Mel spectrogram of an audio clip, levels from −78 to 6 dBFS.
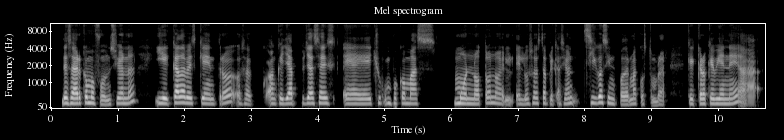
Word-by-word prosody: de 210 - +5
saber 200 0 +7
cómo 220 -2 +4
funciona, 200 - -1 0.3
y, 205 -1 +5
eh, 195 - +1
cada 225 0 +8
vez 205 -1 +3
que 200 -2 +2
entro, 210 +7 -1
o - - -6
sea, 180 -3 -6 0.2
aunque 190 -1 -1
ya, 195 0 +3
pues, 195 - -14
ya 205 -1 +5
sé, 210 +2 +2
se 210 - +5
s 205 - -8
eh, 185 0 0
hecho 190 +3 -6
un 205 - -4
poco 200 0 -3
más 190 0 -2 0.2
monótono 195 +1 0
el - - -7
el 175 +1 -4
uso 190 +3 -4
de - - -1
esta 210 +1 -2
aplicación, 195 0 -7
sigo 225 0 +2
sin 210 -4 -2
poderme 160 +3 -2
acostumbrar, 160 -7 -9 0.3
que 185 - -3
creo 190 0 +3
que 190 0 +2
viene, 190 +4 +1
ah, - - -2
195 Hz, 225 wpm, -22 LUFS, 185-210 Hz, 0.3 s, cada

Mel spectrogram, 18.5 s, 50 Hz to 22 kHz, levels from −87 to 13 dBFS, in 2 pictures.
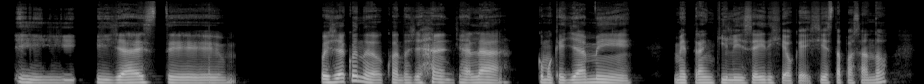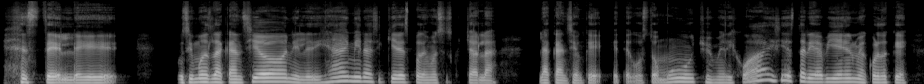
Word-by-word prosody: Y 130 -5 -4 0.2
y 135 -2 -2
ya 135 +1 +4
este, 130 -4 -1 0.9
pues 150 -1 +4
ya 170 +2 +5
cuando 160 - +2
cuando 130 -1 -2
ya 135 +1 -3 0.3
ya 135 -1 0
la 135 +1 +1 0.2
como 135 -2 0
que 130 +1 -1
ya 140 +2 +3
me 140 -5 +1 0.4
me 135 0 +2
tranquilicé 130 -1 0
y 135 - +2
dije: 135 -1 -1
"Okey, 120 +1 -3
sí 135 - -3
está 130 0 -1
pasando", 130 +7 -2 0.5
este, 150 -3 +4
le 130 +1 +2 0.6
pusimos 155 +3 +3
la 160 -2 +5
canción 180 +5 +4
y 150 - 0
le 135 0 -1
dije: 140 +5 -3
"Ay 205 +2 +2
mira, 200 -2 +1
si - - -15
quieres 160 -2 +1
podemos 130 -4 -2
escuchar 125 -1 -4
la 120 -1 -2 0.4
la 130 0 0
canción 120 -1 -1
que - - -3
que - - -7
te - - -8
gustó - - -4
mucho". 175 +1 -1
Y - - -3
me 135 0 -5
dijo: 130 0 -3
"Ay, 245 0 -1
sí, 240 - -4
estaría 190 -7 +1
bien". 170 +1 0
Me 155 - 0
acuerdo 145 +1 0
que, 135 -3 -2
140 Hz, 180 wpm, -23 LUFS, 130-160 Hz, 0.9 s, ya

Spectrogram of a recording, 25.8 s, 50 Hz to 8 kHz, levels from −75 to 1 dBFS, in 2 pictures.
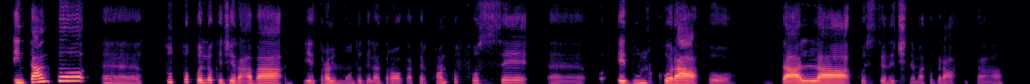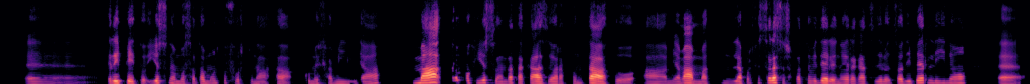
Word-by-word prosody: Intanto, 340 +10 +5
ehm, 195 -2 -10 0.3
tutto 260 0 -4
quello 230 -3 +2
che 225 -1 -5
girava 210 +1 +1 0.2
dietro 200 +2 -6
al 200 -1 -2
mondo 190 +2 -13
della 175 -3 -9
droga, 155 -3 -9
per 185 +4 -16
quanto 235 +3 -9
fosse, 225 0 -8 0.2
ehm, 175 -2 -17 0.2
o 300 +1 -21
edulcorato 195 -6 +2 0.5
dalla 190 +1 +6
questione 195 +2 -13
cinematografica 165 -2 -14 0.6
ehm, 165 +3 -19 0.2
ripeto, 190 -4 -1
io 200 +2 -4
sono 200 -1 -12
mo 175 0 -13
stata 180 +1 -11
molto 190 +3 -17
fortunata 165 -4 -15
come 175 -2 -17
famiglia, 165 +3 -14 0.4
ma 225 +4 +7
dopo 225 -1 -11
che 210 -1 -25
io 225 - -4
sono 200 -7 -14
andata 180 +3 -8
a - - -13
casa 180 -2 -1
e - - -6
ho - - -4
raccontato 170 -3 0
a 170 -3 -13
mia 180 0 -14
mamma, 170 -6 -1
mhmm, 185 -3 -27
la 180 -1 -3
professoressa 205 +3 0
ci 185 - -17
ha - - -36
fatto 180 +2 -16
vedere 195 -3 -1
noi 175 +2 -10
ragazzi 175 0 -11
dello 165 -2 -11
Zoo 185 - -6
di 175 -1 -13
Berlino, 195 -2 -7 0.3
ehm, 145 0 -8
190 Hz, 135 wpm, -22 LUFS, 170-210 Hz, 0.6 s, ma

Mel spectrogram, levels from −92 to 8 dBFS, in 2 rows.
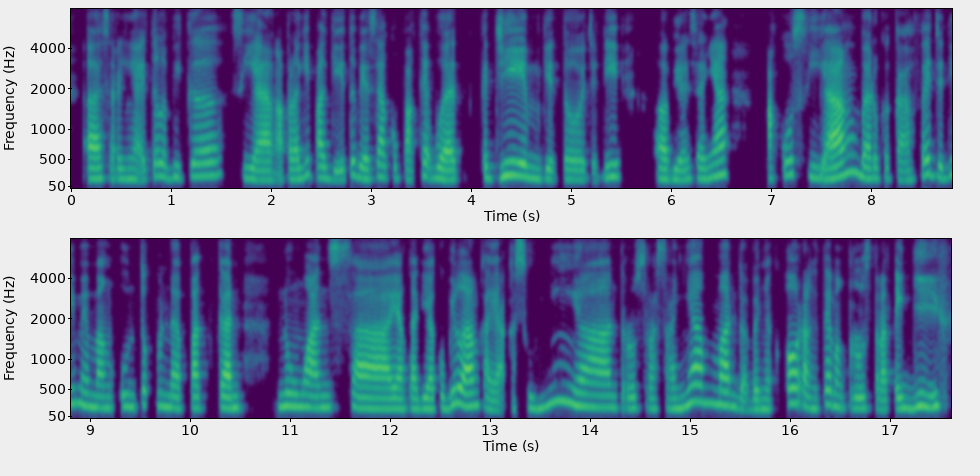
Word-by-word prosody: eee, 175 0 +4
seringnya 170 0 -4
itu 210 - -8
lebih 195 -1 -5
ke 210 -1 -2 0.3
siang. 155 -4 0
Apalagi 165 +8 -1
pagi 170 -5 -1
itu 230 - -1
biasa 185 +2 0
aku 180 - -9
pakai 160 +2 -1
buat 160 -3 +3 0.2
ke - - 0
gym, 210 -2 +2
gitu. 160 0 -3
Jadi, 200 +6 -4 0.4
eee, 170 -1 +3
biasanya 175 +8 0 0.4
aku 235 +1 -3
siang 210 +4 +4
baru 175 -4 0
ke 175 - -8
cafe, 160 +8 -2
jadi 205 0 -4
memang 200 -7 -1
untuk 205 +4 -4
mendapatkan 185 -2 +1 0.4
nuansa 195 -4 +3
yang 170 -1 +1
tadi 170 0 0
aku 170 +1 +1
bilang, 225 -2 +6
kayak 160 -6 -2
kesunyian, 200 - 0
terus 175 +1 -5
rasa 170 0 -5
nyaman, 240 +2 +3
nggak 170 -4 -4
banyak 160 0 -2
orang. 240 -8 +4
Itu 175 - -6
emang 200 -2 -3
perlu 180 0 -1
strategi. 180 +5 0
185 Hz, 155 wpm, -24 LUFS, 170-210 Hz, 0.4 s, bilang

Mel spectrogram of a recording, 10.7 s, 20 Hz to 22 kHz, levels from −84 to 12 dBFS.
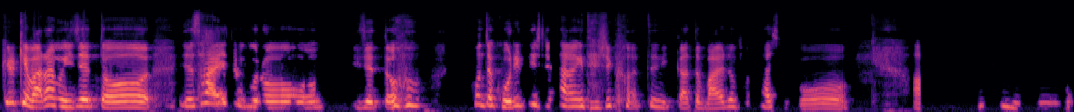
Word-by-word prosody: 그렇게 370 -1 +4
말하면 250 +3 +5
이제 240 +2 +5
또 205 0 +4 0.3
이제 245 - -2
사회적으로 210 - 0 0.3
이제 200 0 0
또 200 - +3 0.8
혼자 285 -4 0
고립되실 260 +4 +2
상황이 240 -3 +1
되실 215 +4 -6
것 - - -14
같으니까 210 -4 -7
또 - - -6
말도 180 +6 -2
못 360 - -30
하시고. 170 -6 -7 1.5
아. - - -6
혹시 355 - -13
못 - - -17
220 Hz, 255 characters per minute, -17 LUFS, 200-260 Hz, 1.5 s, 말하면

